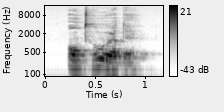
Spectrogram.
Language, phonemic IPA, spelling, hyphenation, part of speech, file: Dutch, /ˌɔntˈrur.də/, ontroerde, ont‧roer‧de, verb, Nl-ontroerde.ogg
- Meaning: 1. inflection of ontroeren: singular past indicative 2. inflection of ontroeren: singular past subjunctive 3. inflection of ontroerd: masculine/feminine singular attributive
